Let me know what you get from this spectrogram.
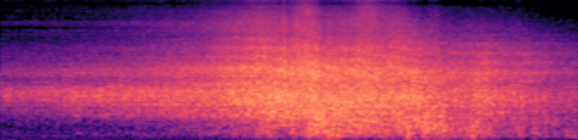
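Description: Passenger train passing through the station at speed: a rushing noise of wheels on rail that swells to a peak about three seconds in and then fades.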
